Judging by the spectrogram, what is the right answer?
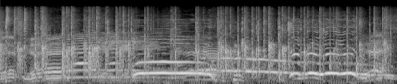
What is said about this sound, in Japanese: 今日はですね、なんと超豪華ゲスト4名の方にお越しいただきました。拍手。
